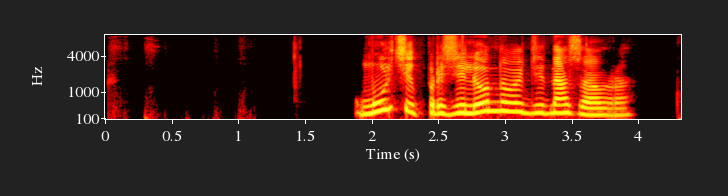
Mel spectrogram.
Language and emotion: Russian, neutral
